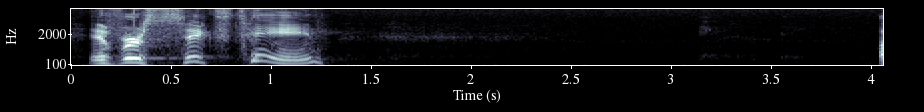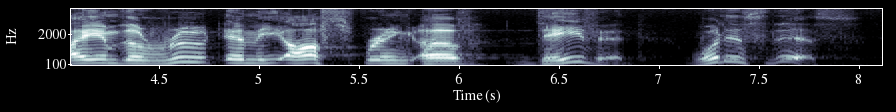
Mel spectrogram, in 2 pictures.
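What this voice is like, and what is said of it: Strained, hoarse voice. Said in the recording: “I'm getting way too excited... and I'm losing my voice.”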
